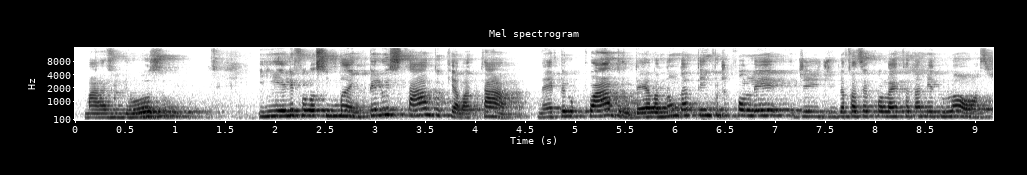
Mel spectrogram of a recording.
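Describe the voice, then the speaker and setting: A woman's voice: on the high side, a little mellow. A middle-aged woman giving an emotional testimony as a sermon, telling her story earnestly and acting out the dialogue. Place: church conference hall. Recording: echoey church hall with faint noise.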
